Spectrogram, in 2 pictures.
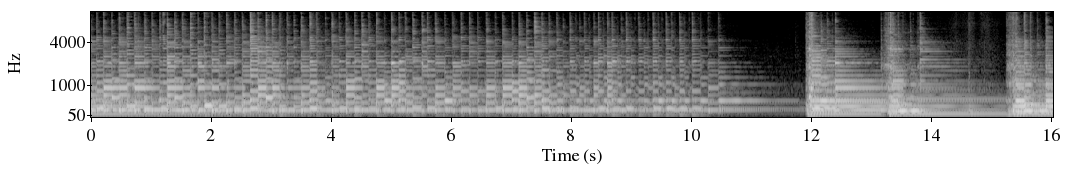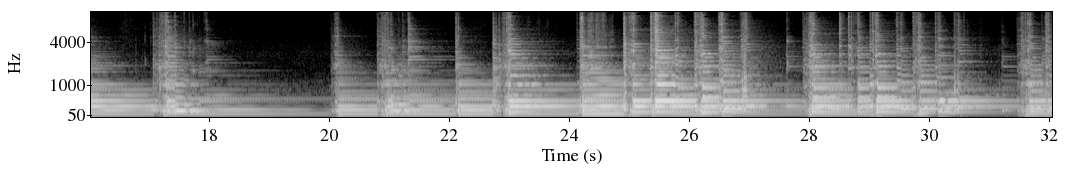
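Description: Solo three-string nylon-string classical guitar. A run of rapid repeated picked notes fades away about ten seconds in. After a brief pause come ringing plucked notes and chords that sound and die away one after another, with a short lull a little past halfway.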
